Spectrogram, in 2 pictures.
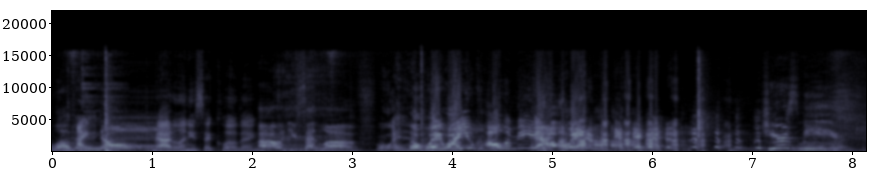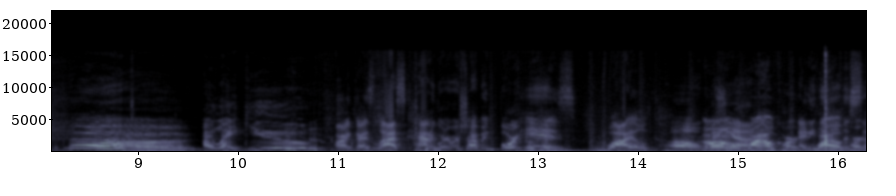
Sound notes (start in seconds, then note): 4.9 laughs; 5.0 everyone laughing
